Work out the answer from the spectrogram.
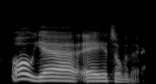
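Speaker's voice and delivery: badly faked, low-key Canadian accent. Local giving lost travelers directions, in a bad Canadian accent. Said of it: "that's my bad Canadian accent".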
